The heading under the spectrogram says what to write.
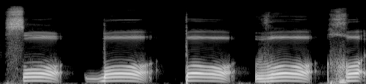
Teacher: Nah, kalau huruf tebal itu, ketika huruf tebal, ya yang karakternya tebal dia berharokat baris atas atau fathah, maka bunyi vokalnya itu bukan condong pada vokal A, tapi akan lebih terdengar seperti vokal O. Seperti vokal O, bukan betul-betul vokal O, tapi seperti vokal O.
